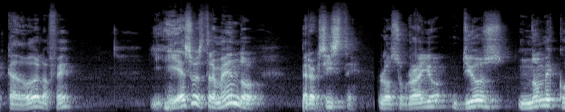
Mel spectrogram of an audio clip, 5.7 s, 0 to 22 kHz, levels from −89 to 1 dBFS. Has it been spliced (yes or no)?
yes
